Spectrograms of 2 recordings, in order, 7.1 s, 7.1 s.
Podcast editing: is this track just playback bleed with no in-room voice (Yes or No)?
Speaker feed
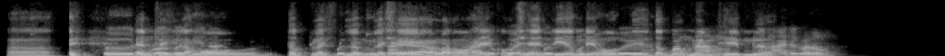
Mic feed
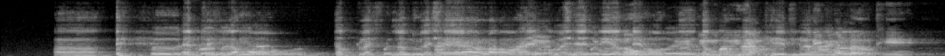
No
